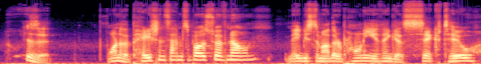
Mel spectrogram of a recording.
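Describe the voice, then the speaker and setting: A man's voice: on the high side, animated, fast talker, bright, forceful tone, voice pushed up. Storybook young mare patient read by a man: sullen, suspicious, curt, grumbling. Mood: doubtful. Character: sour, guarded young female pony patient, distrustful.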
